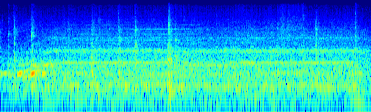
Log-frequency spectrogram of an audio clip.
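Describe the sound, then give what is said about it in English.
An office copy machine runs steadily with a whirring mechanical drone and faint tonal whine, broken by periodic clicks and clunks of moving parts, with no talking. “I put copy machine.”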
